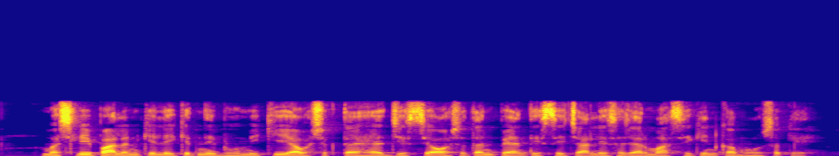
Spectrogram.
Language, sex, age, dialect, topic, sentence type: Hindi, male, 18-24, Garhwali, agriculture, question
